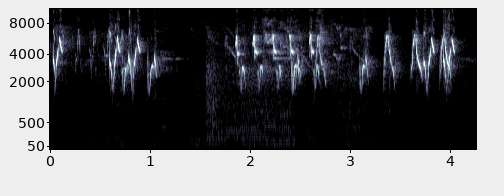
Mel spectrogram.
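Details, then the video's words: Bar-winged prinia singing aggressively as a lure for lazy singers: short bursts of bright, high, bouncing chirps separated by a brief pause. "ciblek TARUNG mantap buat pikat dan PANCINGAN ciblek semi malas bunyi"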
